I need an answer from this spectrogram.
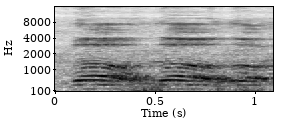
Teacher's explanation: এই জিহ্বার আগা উপরের যে দাঁত, সামনে দুইটা দাঁত, এই দাঁতের আগে লাগিয়া উচ্চারণ হবে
